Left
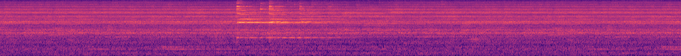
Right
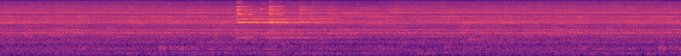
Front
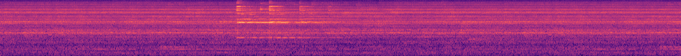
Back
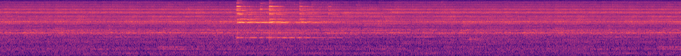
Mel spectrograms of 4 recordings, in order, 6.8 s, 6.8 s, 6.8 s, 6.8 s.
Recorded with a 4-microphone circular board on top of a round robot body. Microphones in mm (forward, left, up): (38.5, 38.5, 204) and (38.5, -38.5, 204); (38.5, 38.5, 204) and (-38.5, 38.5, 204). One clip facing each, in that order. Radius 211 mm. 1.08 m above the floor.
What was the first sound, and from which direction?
Running water, 110° right.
